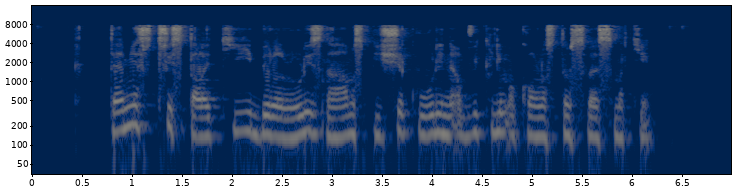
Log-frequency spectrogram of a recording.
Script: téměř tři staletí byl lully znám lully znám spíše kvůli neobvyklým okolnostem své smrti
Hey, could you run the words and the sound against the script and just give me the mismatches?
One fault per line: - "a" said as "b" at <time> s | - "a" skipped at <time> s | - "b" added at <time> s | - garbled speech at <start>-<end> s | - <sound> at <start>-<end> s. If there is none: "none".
- "lully znám" skipped at 3.2 s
